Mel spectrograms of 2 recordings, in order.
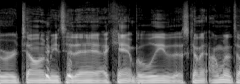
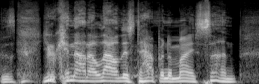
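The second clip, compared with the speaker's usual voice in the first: put-on, pitched-up, angry yell; 9 semitones higher than usual. Speaker acts out his mom at school yelling at the principal. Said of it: "She's like yelling at the principal".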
